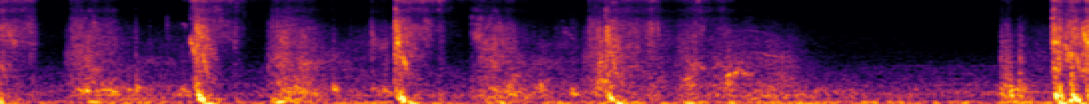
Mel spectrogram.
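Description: Footsteps thud quickly in a steady rhythm.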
